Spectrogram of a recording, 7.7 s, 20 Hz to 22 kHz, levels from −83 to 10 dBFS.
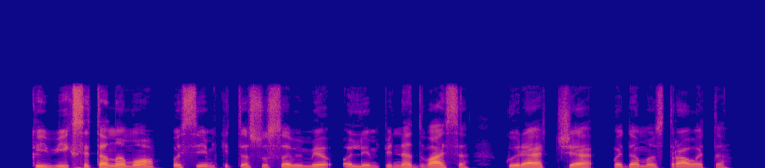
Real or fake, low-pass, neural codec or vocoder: real; 10.8 kHz; none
